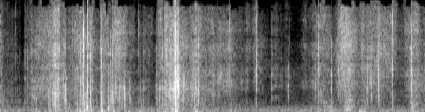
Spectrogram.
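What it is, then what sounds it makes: Origami paper sheet being folded. Fingertips fold a small, thin, bright kaleidoscope-pattern origami paper sheet and rub the creases flat against a table. The result is a quick series of crisp, dry crinkles and soft scraping rustles, bright and high with almost no low end, each one dying away at once.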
